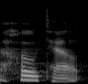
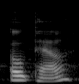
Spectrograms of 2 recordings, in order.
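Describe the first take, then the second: First: The word starts with an audible H sound. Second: The word starts with no H sound. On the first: The speaker calls it wrong. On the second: The speaker calls it right.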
